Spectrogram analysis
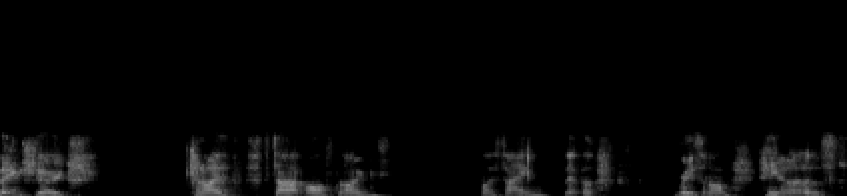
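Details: Stuttering (stammer) in an adult woman, an early childhood teacher in New Zealand, who describes herself as having a stammer.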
